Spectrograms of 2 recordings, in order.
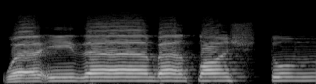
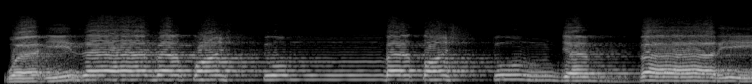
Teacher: di sini dibacakan dengan ikhfa syafawi, mim mati bertemu ba, dua harakat.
